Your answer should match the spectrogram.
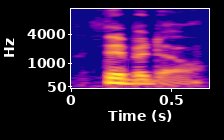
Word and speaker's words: Thibodeau: You pronounce Thibodeau. But when you say Tibbs, it's just the T that you pronounce.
